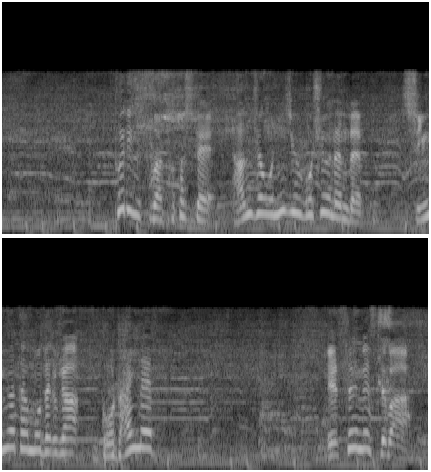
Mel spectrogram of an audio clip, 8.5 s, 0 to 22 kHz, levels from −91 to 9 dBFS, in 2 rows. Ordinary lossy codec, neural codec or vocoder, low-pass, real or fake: none; codec, 44.1 kHz, 7.8 kbps, Pupu-Codec; 7.2 kHz; fake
